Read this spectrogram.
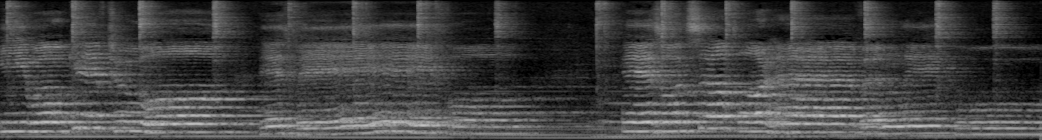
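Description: A censer's metal chains clink rhythmically as it swings.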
